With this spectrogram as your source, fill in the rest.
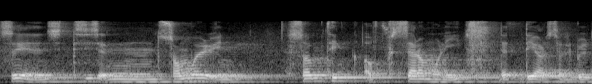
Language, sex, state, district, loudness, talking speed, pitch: English, male, Sikkim, Gangtok, -15 LUFS, 120 wpm, 145 Hz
